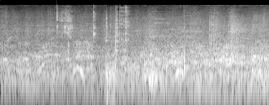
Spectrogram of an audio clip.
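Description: A metal fork clinking and scraping on a ceramic plate, with a few sharp clinks between about one and two seconds in, over background chatter of voices.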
